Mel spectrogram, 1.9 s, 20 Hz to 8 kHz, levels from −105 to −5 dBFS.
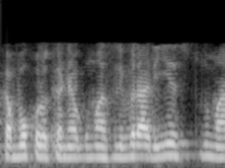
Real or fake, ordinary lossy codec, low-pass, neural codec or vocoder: real; AAC, 16 kbps; 7.2 kHz; none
